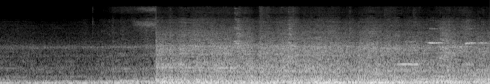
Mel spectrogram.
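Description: Passenger train running at speed, heard from inside the coach: a steady low rumble of wheels on the rails that turns sharply louder and harsher about a second and a half in.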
